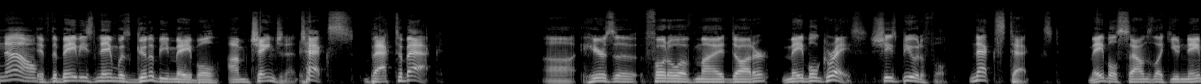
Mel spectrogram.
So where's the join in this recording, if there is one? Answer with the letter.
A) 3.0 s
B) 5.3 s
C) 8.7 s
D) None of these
A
